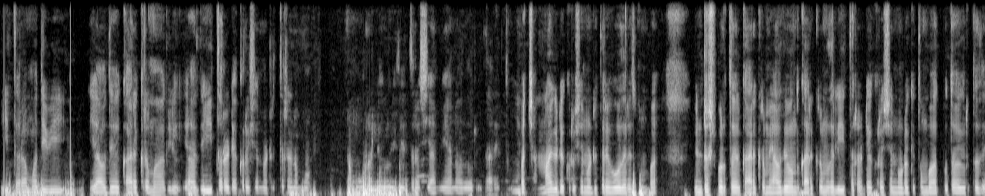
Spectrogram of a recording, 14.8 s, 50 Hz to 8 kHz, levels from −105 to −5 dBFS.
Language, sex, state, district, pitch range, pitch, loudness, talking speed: Kannada, male, Karnataka, Bijapur, 105-115 Hz, 110 Hz, -21 LUFS, 145 wpm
